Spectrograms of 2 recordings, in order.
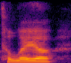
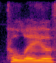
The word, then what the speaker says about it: Taleah: name is spelled because it's not to leia it's taleah so i'm just going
